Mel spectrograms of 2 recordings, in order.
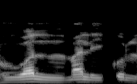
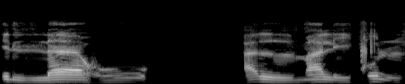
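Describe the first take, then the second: First: The words run together without a stop. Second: There is a stop after hu. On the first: "এটা মিলে পড়লে" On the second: "এখানে ওয়াকফ করলে"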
